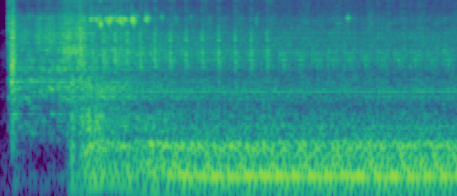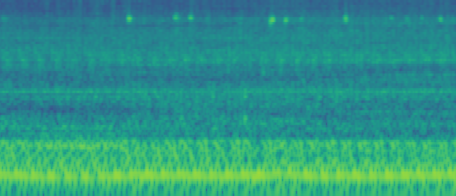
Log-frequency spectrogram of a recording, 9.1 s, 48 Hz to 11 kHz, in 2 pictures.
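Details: Ford Foxbody with 351W V8, first start in years: cranks, catches and settles into a steady even deep-rumbling idle with no ticking or knocking; runs healthy.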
